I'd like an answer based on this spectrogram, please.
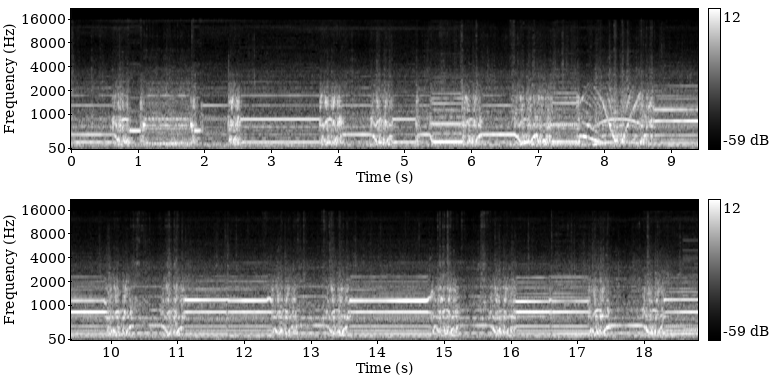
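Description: Stepper motors of a home-built CNC router, driving the gantry along threaded-rod lead screws during an air-cut test with no spindle running. They whine at a steady pitch through each move and slide up or down in pitch as the axes speed up and slow down between moves, changing every second or two.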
